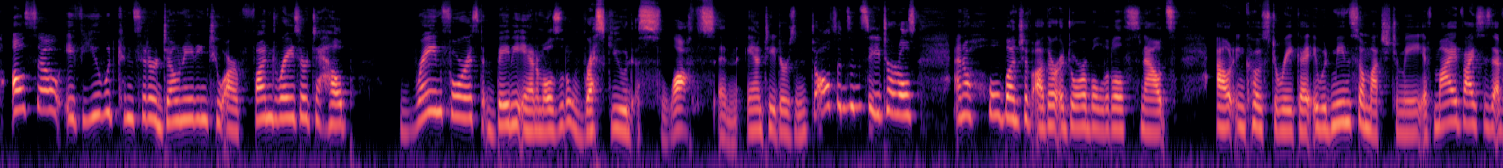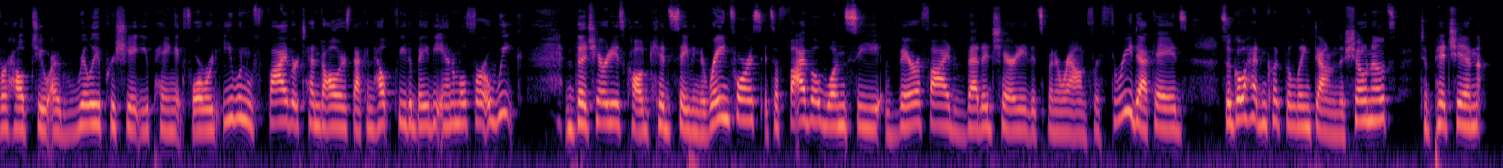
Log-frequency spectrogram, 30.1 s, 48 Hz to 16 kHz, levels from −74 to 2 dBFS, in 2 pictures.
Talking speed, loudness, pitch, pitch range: 215 wpm, -22 LUFS, 210 Hz, 185-245 Hz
